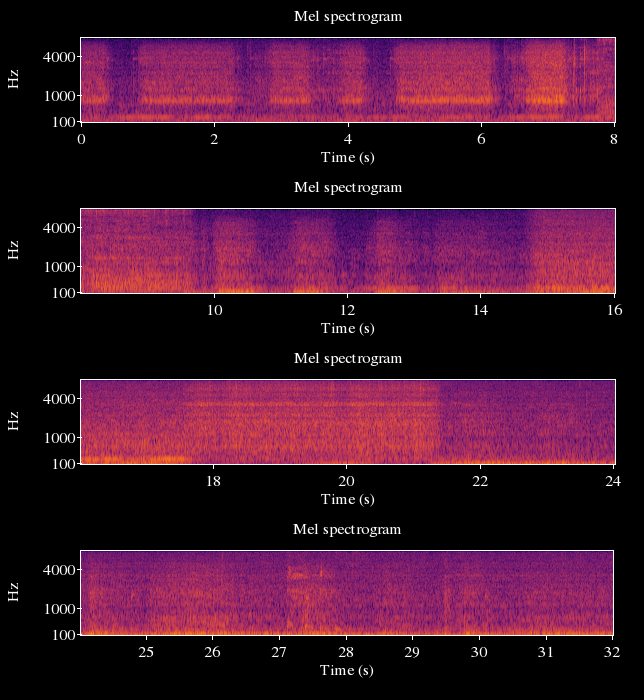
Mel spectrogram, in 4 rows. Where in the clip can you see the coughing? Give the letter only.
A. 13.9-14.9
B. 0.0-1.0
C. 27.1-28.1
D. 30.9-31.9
C.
